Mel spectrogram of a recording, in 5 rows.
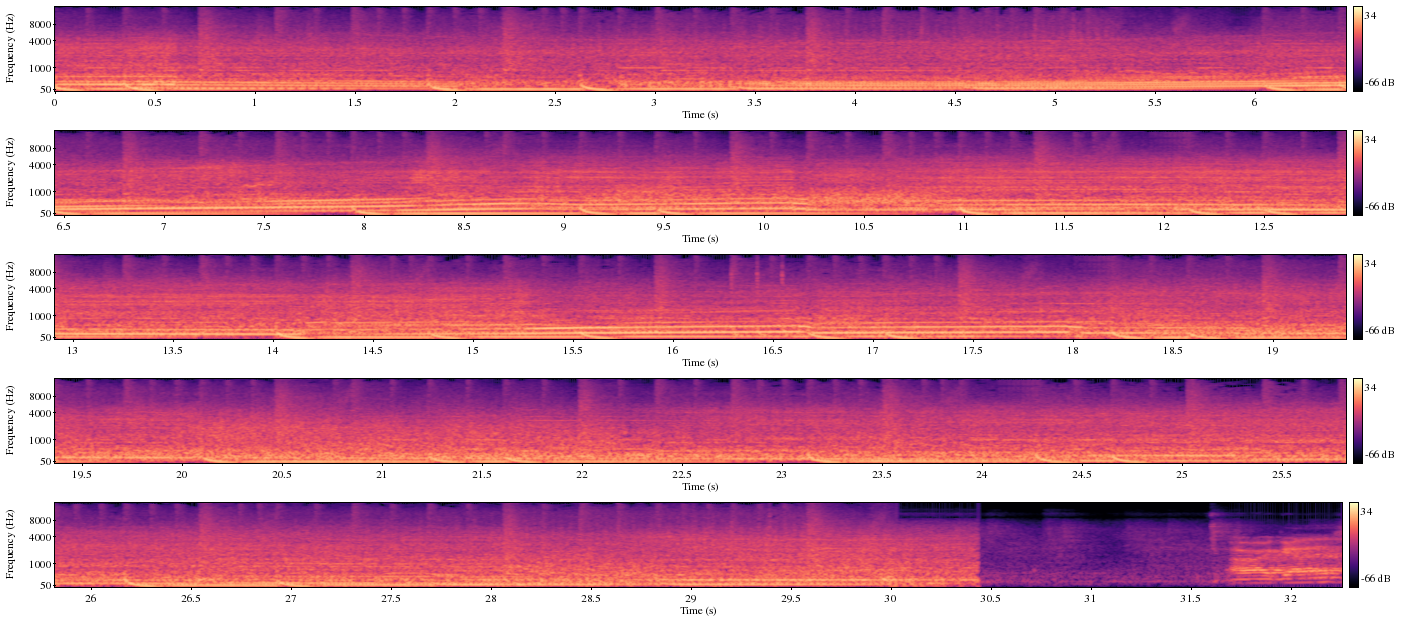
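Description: Yamaha XSR900's inline three-cylinder engine pulling hard through the gears: its pitch climbs and drops back at each upshift, twice in the first half, then settles into a steady cruise. Music with a steady bass line runs underneath.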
